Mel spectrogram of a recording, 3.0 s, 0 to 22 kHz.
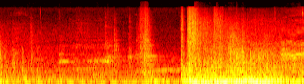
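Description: A tank cannon firing in World of Tanks during a Clan Wars match between an M48 Patton and an IS-7: a sudden heavy boom that follows quieter mechanical clanks, then a loud, rumbling blast tail.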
